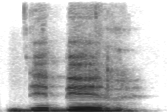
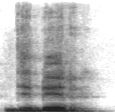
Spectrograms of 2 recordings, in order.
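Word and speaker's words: דֶּבֶר: Esta palabra pestilencia se pronuncia deber como deuda, deber, así se escribe la transliteración.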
